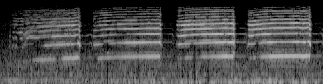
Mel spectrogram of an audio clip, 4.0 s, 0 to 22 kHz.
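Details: At a nest in Koszalin, Poland, on 15 March 2022, a peregrine falcon gives four long, loud, harsh wailing calls, each about a second, separated by brief pauses, over faint low rumble.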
